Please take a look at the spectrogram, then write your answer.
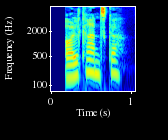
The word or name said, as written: oldgransker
